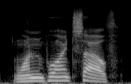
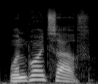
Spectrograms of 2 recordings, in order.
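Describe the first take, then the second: First: Slowly echoes the captain's order back; slow helmsman echoing the order. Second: Said in the usual way. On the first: A narrator's reading. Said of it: "Foley echoed". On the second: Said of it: "he said".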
